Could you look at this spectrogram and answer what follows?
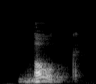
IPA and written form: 'bouːk (BÓK)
